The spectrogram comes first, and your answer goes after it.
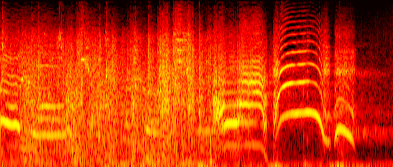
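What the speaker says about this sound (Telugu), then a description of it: "నాకేదో అరుపు వినిపించింది." A loud, high-pitched scream with wavering harmonics rings out in a comic scene at a junkyard near a car crusher, rising over voices and clatter, then breaking into several sharp, sliding wails near the end.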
